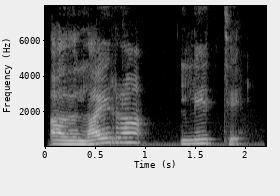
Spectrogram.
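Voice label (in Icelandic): "læra liti", Icelandic, female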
